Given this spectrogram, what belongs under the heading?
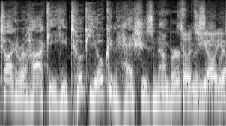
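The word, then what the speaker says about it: Jochen Hecht: we were just talking about hockey he took yoken Hesh's number from Yoo it's yoken hes but it's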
